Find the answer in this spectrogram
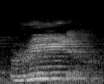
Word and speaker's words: read: वाचणे, वाचण्यासाठी फॉर्म काय आहे, रीड V1 रेड, V2 रेड, V3 V2 आणि V3 आणि V1 तिन्हीचे स्पेलिंग सारखे आहेत, फक्त याचा आणि याचा प्रोनाउन्सिएशन उच्चार वेगवेगळा आहे.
